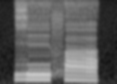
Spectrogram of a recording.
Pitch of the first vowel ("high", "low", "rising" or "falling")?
low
